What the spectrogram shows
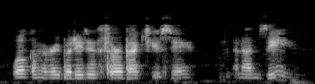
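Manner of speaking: very low, flat, droning monotone. A co-host mocks how Z opens the podcast, imitating Z's monotone. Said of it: "you monotone motherfucker".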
